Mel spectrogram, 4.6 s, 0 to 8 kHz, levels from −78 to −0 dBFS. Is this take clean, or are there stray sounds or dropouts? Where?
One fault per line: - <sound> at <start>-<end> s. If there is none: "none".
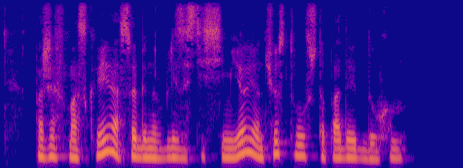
none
